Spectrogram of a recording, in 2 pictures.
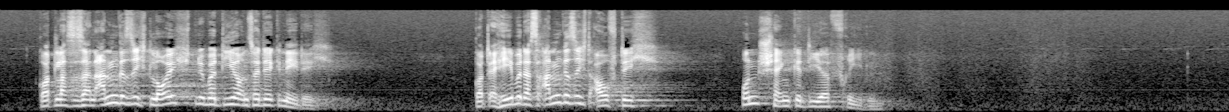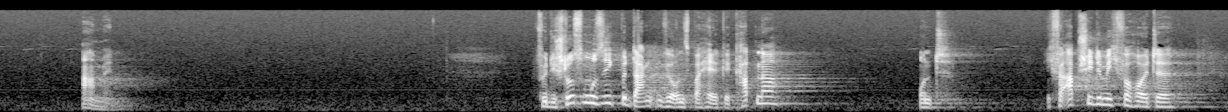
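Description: A middle-aged man speaks slowly and solemnly, close by, in a hall with a slight echo.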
